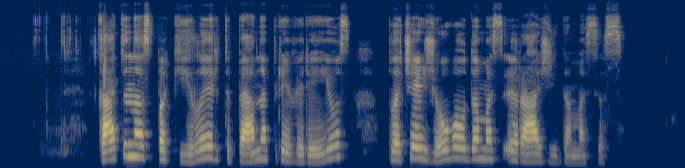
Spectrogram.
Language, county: Lithuanian, Marijampolė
